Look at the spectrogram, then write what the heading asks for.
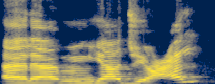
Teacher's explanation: علم یجل قاعدہ ہم پڑھتے ہیں، یا جل یعنی جل، جیم کے اوپر زبر لگا کے پڑھتے ہیں اور عین کو بیچ میں سے ویسے ہی اڑا دیتے ہیں، اس کا وجود ہی ختم کر دیتے ہیں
